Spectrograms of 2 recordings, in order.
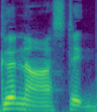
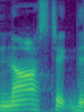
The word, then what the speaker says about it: Gnostic: One of the things I want to say, we hear the term kicked around, Gnostic, G-N-O. It's not Gnostic, but it's Gnostic. The G is silent. G-N-O-S-T-I-C.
